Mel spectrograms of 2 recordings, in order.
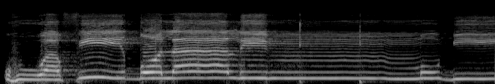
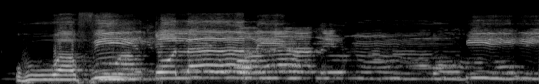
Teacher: Tanwin, dolalin, ketemu mim, jangan dibaca dolalin, langsung dolalim, 2 ketukan.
